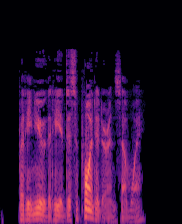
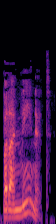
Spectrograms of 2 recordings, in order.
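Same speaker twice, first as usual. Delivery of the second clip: louder, higher-pitched indignant protest; stung, raised-voice retort; angry snap; 7 semitones higher, 6 dB louder than usual. Acted. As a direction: snap back, insisting on your sincerity. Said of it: "he snapped angrily".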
